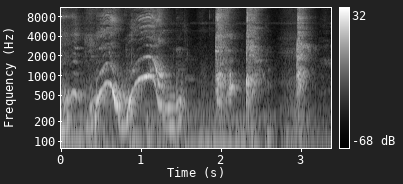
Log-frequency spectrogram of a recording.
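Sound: coughing and throat clearing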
